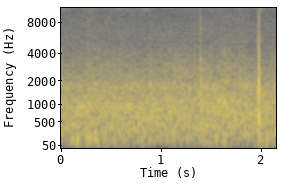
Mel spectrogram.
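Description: A steady, even rush of outdoor background noise on an exposed hilltop, with one short click near the end.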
